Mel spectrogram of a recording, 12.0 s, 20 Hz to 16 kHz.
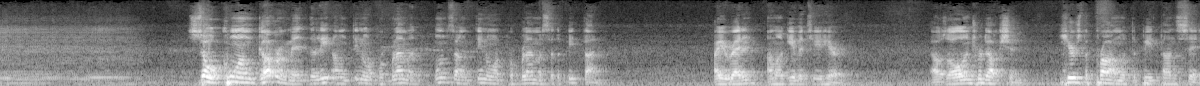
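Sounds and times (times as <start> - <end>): vehicle engine hum: 0.0 - 1.9.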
